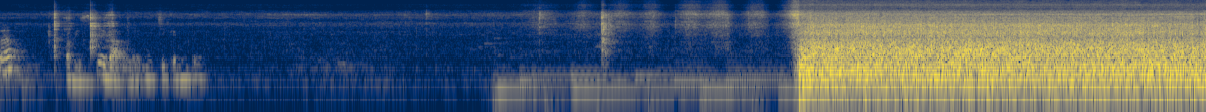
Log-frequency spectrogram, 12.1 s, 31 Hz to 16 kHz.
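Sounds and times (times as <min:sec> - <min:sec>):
pressure cooker whistle: 0:07.7 - 0:12.0.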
